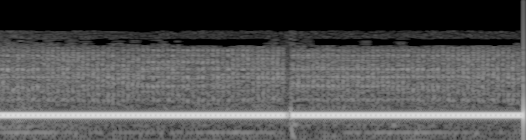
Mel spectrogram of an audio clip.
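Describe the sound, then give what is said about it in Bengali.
Steady telephone line tone as a call to a police inspector goes unanswered: a loud, unbroken mid-pitched hum held throughout, with a tiny dip midway and no voices. “Phone বেজে গেল কিন্তু কেউ ফোনটা ধরল না, কারণ inspector সাফাত”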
